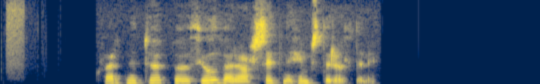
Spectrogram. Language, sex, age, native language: Icelandic, female, 40-49, Icelandic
